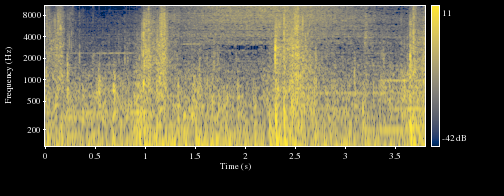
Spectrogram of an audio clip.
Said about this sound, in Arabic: فجاه شعر السندباد والمتسابقه بان الارض تهتز تحتهما بخطوات ثقيله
